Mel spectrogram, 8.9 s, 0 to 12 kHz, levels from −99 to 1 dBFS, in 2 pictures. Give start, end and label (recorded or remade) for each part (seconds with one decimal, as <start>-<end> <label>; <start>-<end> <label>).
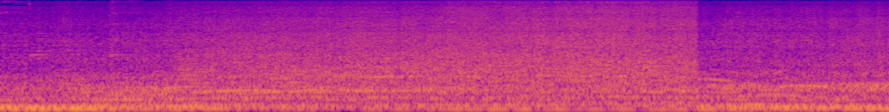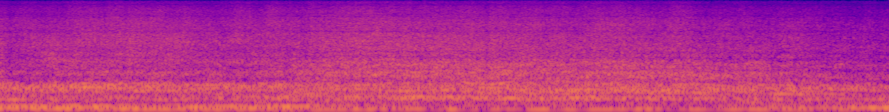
0.0-1.0 recorded; 1.0-2.6 remade; 2.6-4.1 recorded; 4.1-5.9 remade; 5.9-6.8 recorded; 6.8-7.6 remade; 7.6-8.9 recorded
